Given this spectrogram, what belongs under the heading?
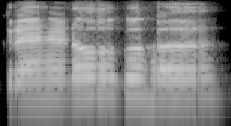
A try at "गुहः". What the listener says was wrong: गुहः again visarga is there. You can practice that.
